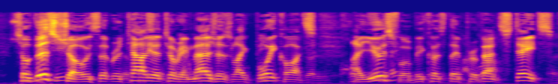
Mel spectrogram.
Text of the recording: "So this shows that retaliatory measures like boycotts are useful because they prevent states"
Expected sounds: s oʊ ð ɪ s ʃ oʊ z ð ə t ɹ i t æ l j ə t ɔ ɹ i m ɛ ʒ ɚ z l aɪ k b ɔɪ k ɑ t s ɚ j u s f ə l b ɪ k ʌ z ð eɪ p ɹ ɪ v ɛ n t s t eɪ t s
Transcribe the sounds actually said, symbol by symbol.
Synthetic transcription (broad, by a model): s oʊ ð ɪ s ʃ oʊ z ð ə t ɹ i t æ l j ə t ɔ ɹ i m ɛ ʒ ɚ z l aɪ k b ɔɪ k ɑ t s ɚ j u s f ə l b ɪ k ʌ z ð eɪ p ɹ ɪ v ɛ n t s t eɪ t s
